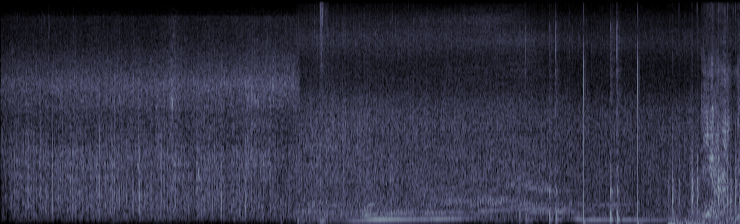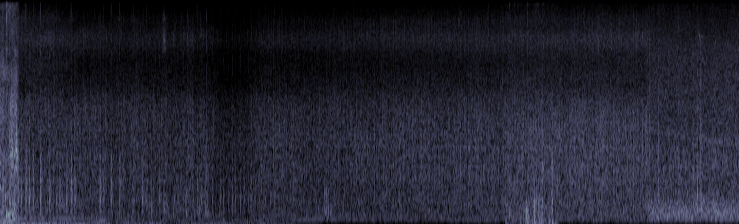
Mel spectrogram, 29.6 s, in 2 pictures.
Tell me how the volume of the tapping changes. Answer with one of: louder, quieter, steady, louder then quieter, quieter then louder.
quieter.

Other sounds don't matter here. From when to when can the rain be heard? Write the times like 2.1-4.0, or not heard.
0.0-29.5.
